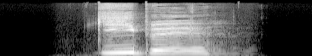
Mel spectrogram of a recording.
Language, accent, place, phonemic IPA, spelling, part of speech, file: German, Germany, Berlin, /ˈɡiːbl̩/, Giebel, noun, De-Giebel.ogg
- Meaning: gable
